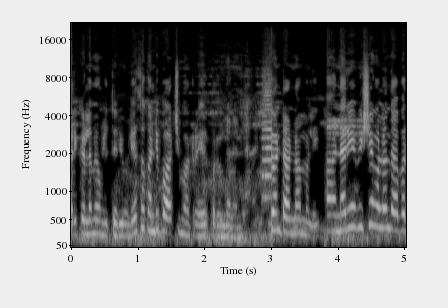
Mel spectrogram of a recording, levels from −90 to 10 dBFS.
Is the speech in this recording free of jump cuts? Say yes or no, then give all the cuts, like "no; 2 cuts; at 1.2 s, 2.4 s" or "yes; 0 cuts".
no; 2 cuts; at 2.8 s, 3.8 s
